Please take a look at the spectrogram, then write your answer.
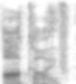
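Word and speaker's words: arXiv: Although papers are posted to the site before they are peer-reviewed, Orgsiv, pronounced archive, has become one of the main ways that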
